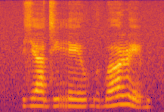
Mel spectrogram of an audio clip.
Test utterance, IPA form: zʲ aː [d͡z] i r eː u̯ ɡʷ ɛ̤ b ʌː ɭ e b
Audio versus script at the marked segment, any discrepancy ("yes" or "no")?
no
